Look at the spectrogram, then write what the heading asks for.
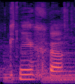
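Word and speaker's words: книга: She pronounces the g sound a little bit h. Knjiha.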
